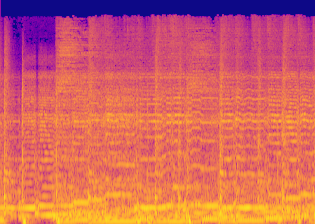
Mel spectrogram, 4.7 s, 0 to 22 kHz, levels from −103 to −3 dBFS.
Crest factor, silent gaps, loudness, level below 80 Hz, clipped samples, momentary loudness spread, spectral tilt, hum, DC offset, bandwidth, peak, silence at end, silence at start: 12 dB; none; -12 LUFS; -20 dBFS; under 0.1%; 2 LU; -5 dB/octave; none; under 0.1%; 17 kHz; 0 dBFS; 0 s; 0 s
